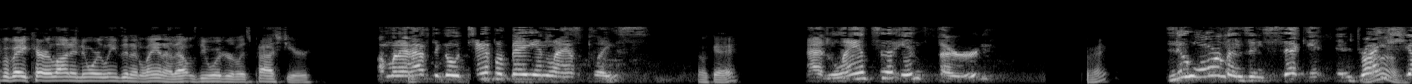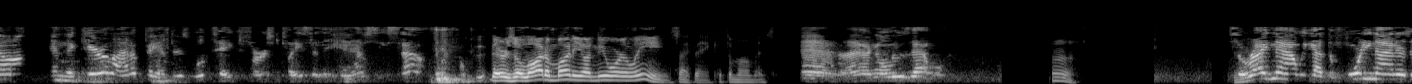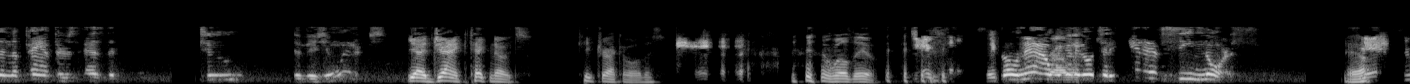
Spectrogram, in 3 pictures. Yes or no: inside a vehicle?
yes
